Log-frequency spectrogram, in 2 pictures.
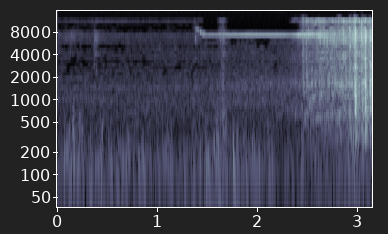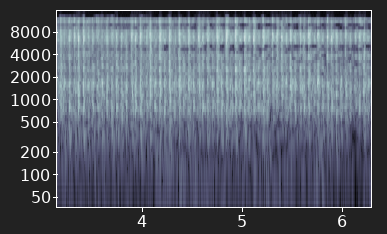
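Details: Toyota Prius 2ZR petrol engine with a blown head gasket: cold morning start cranks and catches into an uneven, pulsing, shaking idle thumping about three times a second, a cold-start misfire that will worsen if left.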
